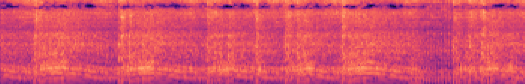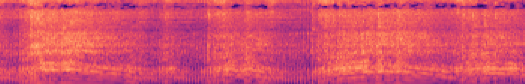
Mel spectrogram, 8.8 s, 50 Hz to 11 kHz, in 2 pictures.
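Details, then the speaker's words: McCulloch SP125 two-stroke chainsaw, after fixing a large gap between carb and intake: revs up and settles back repeatedly, crisp and even with clean pickup, no stumbling; runs healthy. "That sounded a lot better."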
